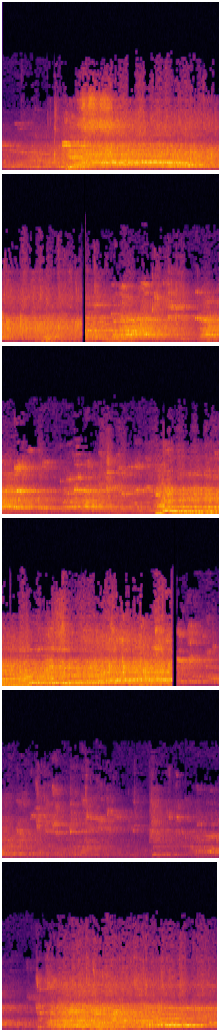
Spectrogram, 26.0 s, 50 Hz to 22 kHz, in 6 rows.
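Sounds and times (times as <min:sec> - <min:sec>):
basketball bouncing on wooden court: 0:06.8 - 0:09.4.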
